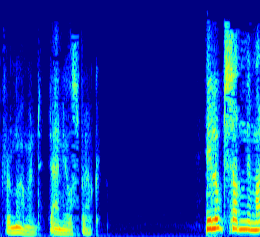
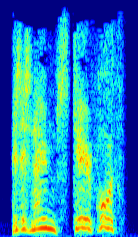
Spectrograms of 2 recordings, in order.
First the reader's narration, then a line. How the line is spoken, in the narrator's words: cried Daniel wildly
